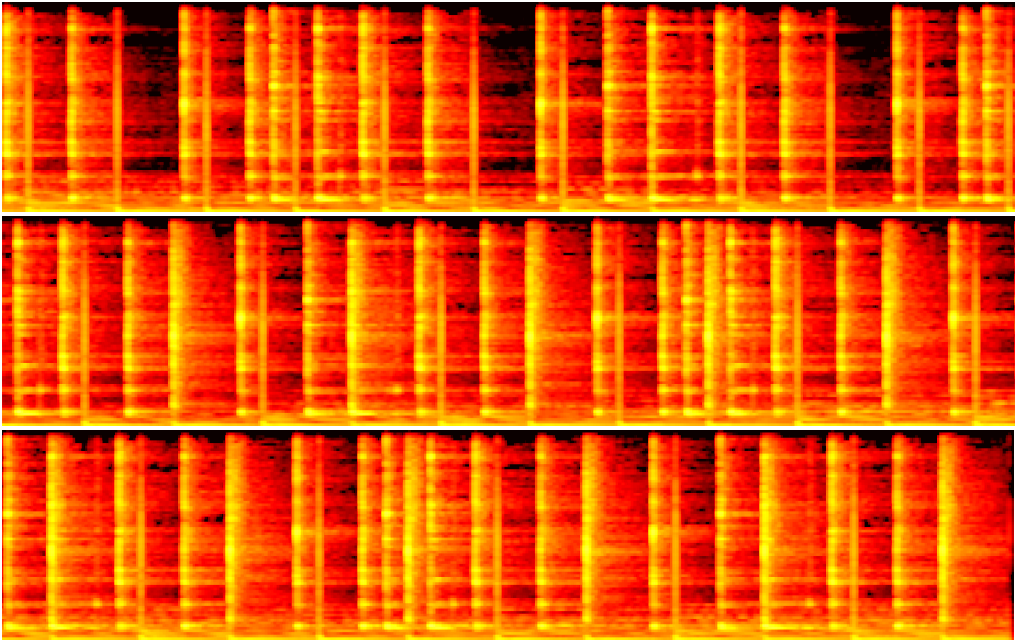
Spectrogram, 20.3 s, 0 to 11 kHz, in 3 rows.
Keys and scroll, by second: 11.6 Delete, 14.9 Delete.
